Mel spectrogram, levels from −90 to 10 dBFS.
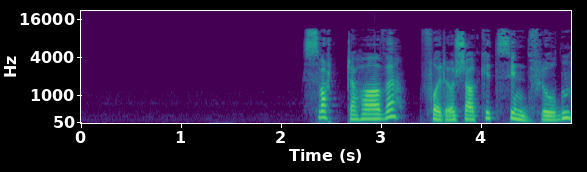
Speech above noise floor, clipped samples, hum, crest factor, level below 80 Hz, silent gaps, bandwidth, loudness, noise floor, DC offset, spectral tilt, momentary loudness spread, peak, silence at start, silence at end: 61 dB; under 0.1%; none; 20 dB; -56 dBFS; none; 11.5 kHz; -17 LUFS; -77 dBFS; under 0.1%; -5.5 dB/octave; 10 LU; 0 dBFS; 2.25 s; 0 s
